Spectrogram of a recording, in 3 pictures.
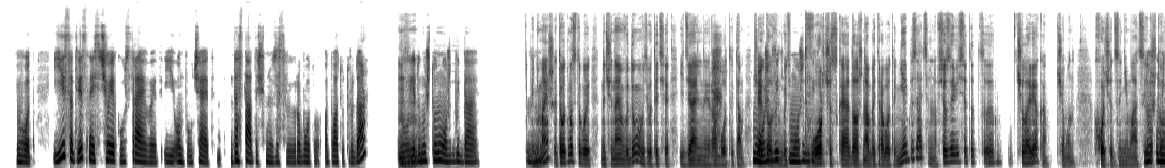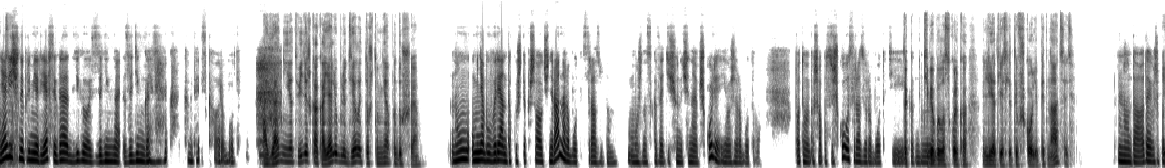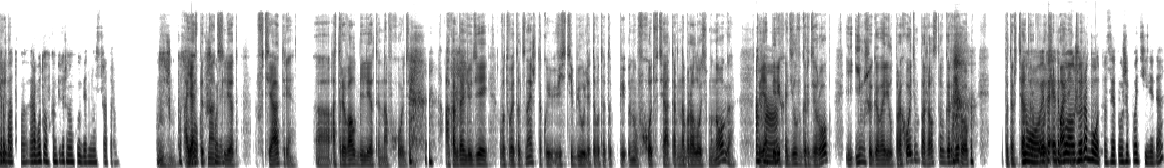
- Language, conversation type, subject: Russian, unstructured, Почему многие люди недовольны своей работой?
- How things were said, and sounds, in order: other background noise; tapping; blowing; laughing while speaking: "ко когда искала работу"; chuckle; chuckle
